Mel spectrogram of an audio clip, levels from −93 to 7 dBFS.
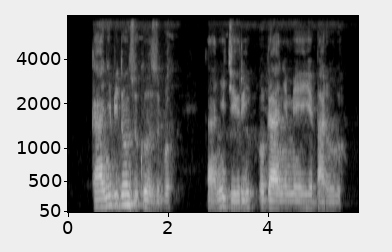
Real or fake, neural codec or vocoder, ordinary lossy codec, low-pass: fake; vocoder, 44.1 kHz, 128 mel bands every 256 samples, BigVGAN v2; none; 7.2 kHz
